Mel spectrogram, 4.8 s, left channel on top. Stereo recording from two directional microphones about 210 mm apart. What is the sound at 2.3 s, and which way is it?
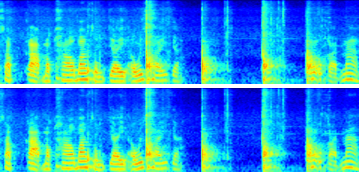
Chopping, 70° right (ahead or behind).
